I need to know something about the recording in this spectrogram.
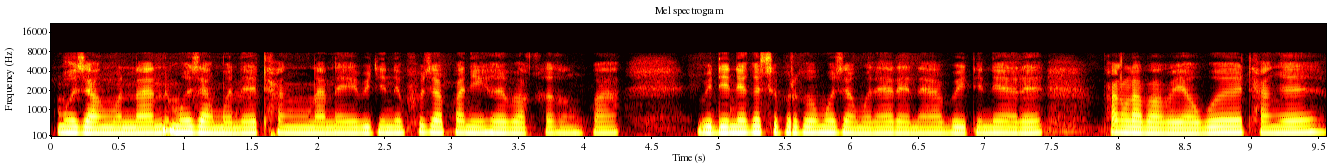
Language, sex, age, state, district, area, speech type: Bodo, female, 60+, Assam, Kokrajhar, urban, spontaneous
